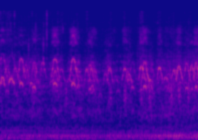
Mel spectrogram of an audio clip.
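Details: Squeaky ducks of unstated breed, not mallards, calling like rubber duckies: rapid series of short high arched squeaks, about three or four per second, over constant low rumbling background noise.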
